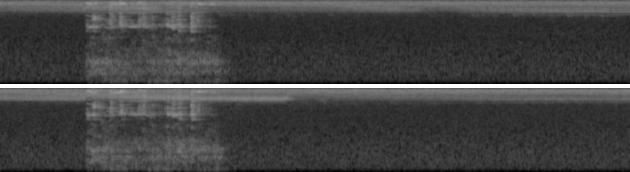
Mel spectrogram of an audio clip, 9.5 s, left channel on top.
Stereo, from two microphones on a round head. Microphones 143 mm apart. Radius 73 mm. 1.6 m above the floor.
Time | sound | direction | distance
1.3 | keys jangling | 35° left (ahead or behind) | 7 m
